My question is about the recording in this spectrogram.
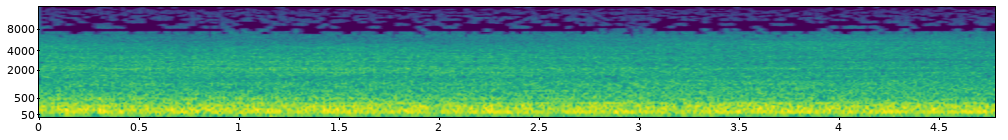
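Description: John Deere combine harvester's engine running steadily under load while cutting a crop, a constant low drone with no change in pitch.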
